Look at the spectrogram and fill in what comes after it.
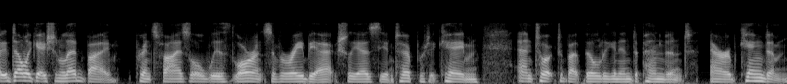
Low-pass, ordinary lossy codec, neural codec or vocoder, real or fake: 7.2 kHz; Opus, 32 kbps; none; real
